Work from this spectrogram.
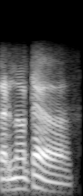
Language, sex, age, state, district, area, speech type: Maithili, male, 18-30, Bihar, Saharsa, rural, conversation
